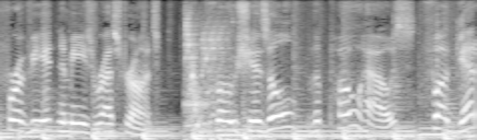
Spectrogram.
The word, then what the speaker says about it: pho: Pho Shizzle, the Po House, Forget About It, or a good old-fashioned Ho Down? Hope you like what you picked. This delicious soup is pronounced pho.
